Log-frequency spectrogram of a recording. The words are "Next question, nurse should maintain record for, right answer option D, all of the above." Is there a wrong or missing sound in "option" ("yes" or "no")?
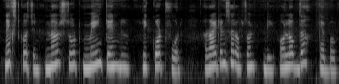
yes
